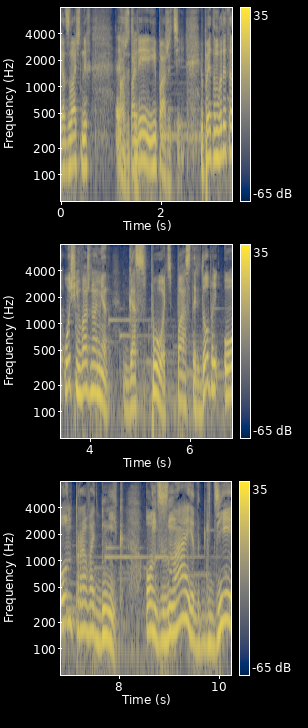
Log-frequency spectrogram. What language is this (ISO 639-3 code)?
rus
